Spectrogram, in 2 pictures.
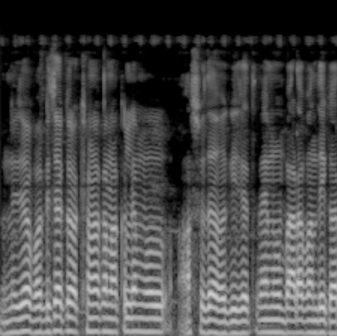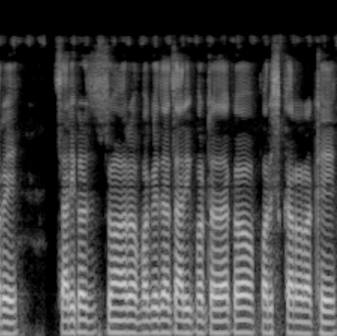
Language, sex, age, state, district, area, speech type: Odia, male, 45-60, Odisha, Jagatsinghpur, rural, spontaneous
